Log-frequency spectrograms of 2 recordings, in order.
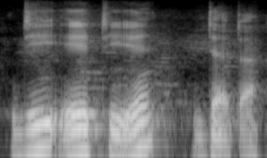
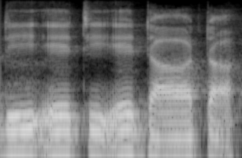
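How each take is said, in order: First: डेटा said "day-ta", slowly; a teacher models the correct form; correct pronunciation. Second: डाटा with a long open "daa-ta"; a teacher shows the common mistake; wrong pronunciation. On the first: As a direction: say डेटा as "day-ta", slow and clear. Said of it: "तब जाके हमारा pronunciation सही होगा". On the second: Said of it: "ये गलत pronunciation में आएगा". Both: Shown as a demonstration.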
